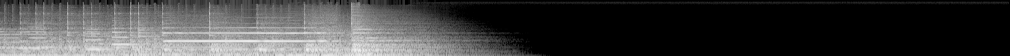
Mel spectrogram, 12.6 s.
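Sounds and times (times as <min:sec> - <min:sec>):
saxophone: 0:00.0 - 0:05.7.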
